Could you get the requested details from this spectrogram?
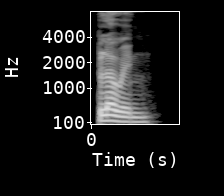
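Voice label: "blowing", British English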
